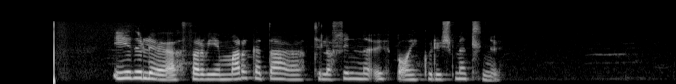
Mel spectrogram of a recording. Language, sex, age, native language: Icelandic, female, 20-29, Icelandic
